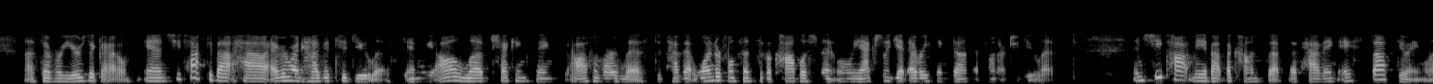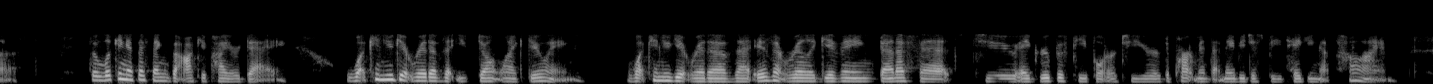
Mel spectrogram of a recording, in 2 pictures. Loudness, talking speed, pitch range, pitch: -27 LUFS, 220 wpm, 140-165 Hz, 150 Hz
